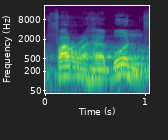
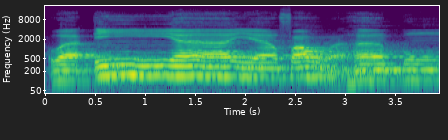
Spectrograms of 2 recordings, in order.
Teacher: Farhabun, farnya itu rohnya tafkhim.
